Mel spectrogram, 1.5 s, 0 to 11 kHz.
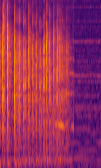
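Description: Dice rattle and tumble across a surface in a quick burst of sharp, clattering clicks lasting about a second, then settle into near silence. The roll is a test for a long rest that needs 18, 19 or 20 with a survival modifier added, and it comes up 18. No one speaks.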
